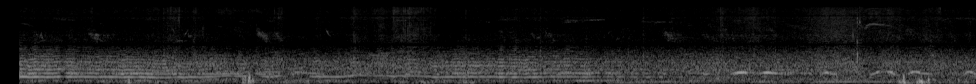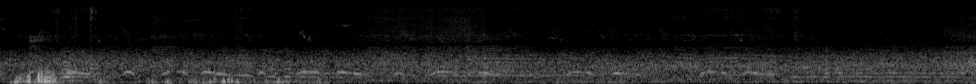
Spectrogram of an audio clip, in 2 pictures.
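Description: A bumblebee's steady, deep droning buzz that wavers slightly in pitch.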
